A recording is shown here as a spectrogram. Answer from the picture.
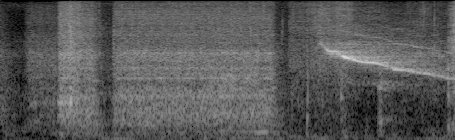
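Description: Office printer running as it feeds out a printed sheet, a steady whirr through the first half. About a second and a half in, a falling whistling tone glides down in pitch.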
